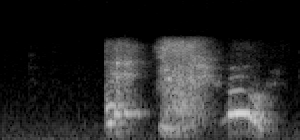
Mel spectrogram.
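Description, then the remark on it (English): A loud sneeze comes in three quick, breathy bursts, the last one partly voiced. There is silence before it and no talking. “Bless you.”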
